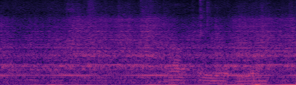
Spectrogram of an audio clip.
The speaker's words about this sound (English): That sound of the ice cream maker?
